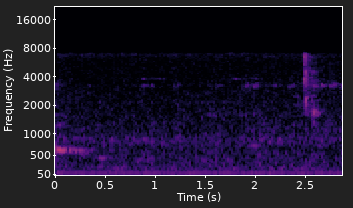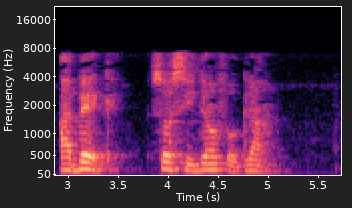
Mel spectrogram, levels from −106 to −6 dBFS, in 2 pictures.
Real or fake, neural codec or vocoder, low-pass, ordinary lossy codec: real; none; 7.2 kHz; AAC, 32 kbps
